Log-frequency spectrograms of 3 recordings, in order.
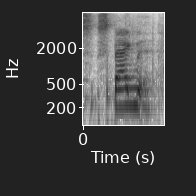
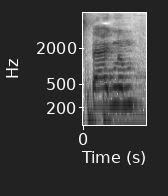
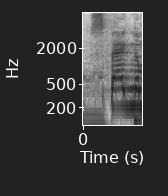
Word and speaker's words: sphagnum: need is stagna moss ADI says spagnet how do you say this sphagnum sphagnum Moss oh and it's open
